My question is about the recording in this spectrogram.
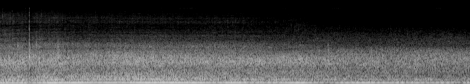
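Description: A Jaguar car driving past, heard as a steady low engine rumble blended with broad road noise that eases slightly toward the end.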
